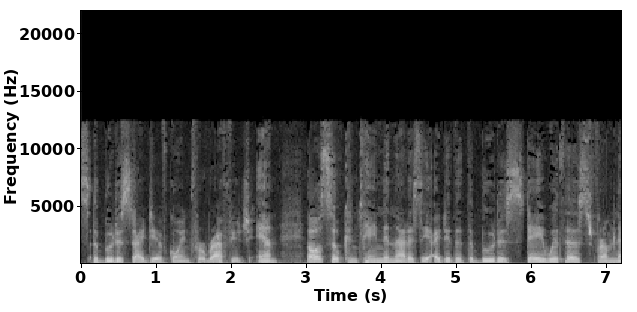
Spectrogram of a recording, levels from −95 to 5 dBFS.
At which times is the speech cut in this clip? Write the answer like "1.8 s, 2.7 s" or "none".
2.9 s

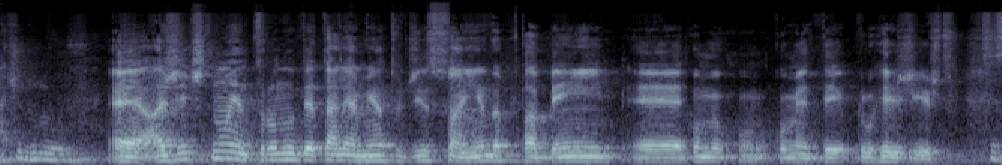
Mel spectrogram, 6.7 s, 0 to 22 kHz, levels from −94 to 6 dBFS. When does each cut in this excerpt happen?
3.4 s, 4.6 s

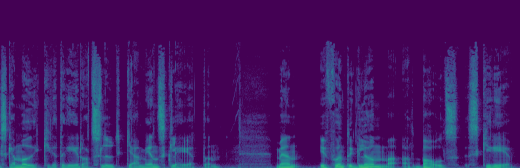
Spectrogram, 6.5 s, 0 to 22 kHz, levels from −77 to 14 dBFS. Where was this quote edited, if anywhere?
none

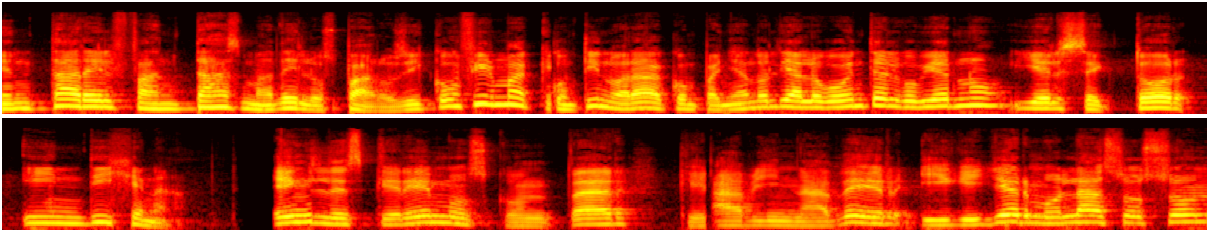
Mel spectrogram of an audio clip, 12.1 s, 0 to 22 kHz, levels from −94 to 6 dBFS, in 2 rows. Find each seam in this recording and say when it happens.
2.7 s, 7.6 s, 9.5 s

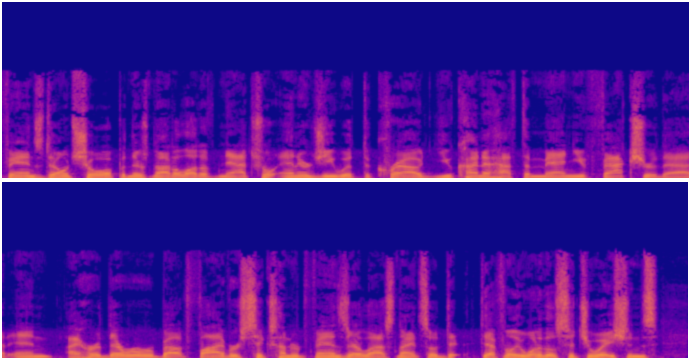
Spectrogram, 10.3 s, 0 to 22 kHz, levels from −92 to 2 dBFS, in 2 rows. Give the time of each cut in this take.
8.7 s

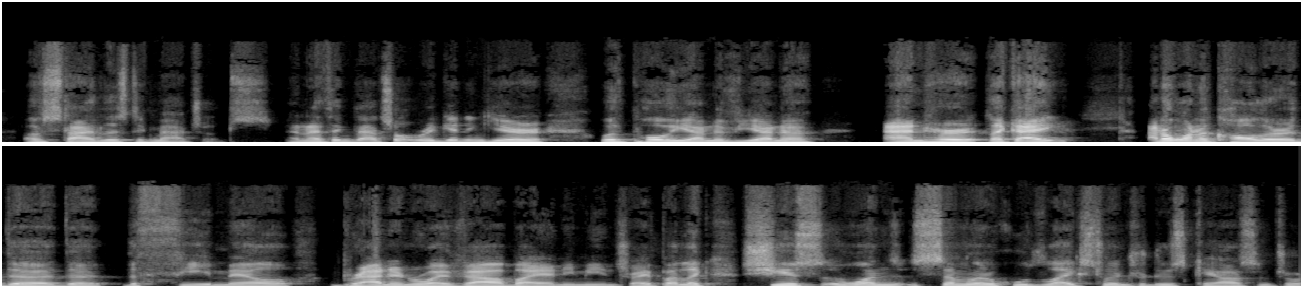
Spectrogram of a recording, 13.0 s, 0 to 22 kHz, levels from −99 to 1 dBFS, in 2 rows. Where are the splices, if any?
none

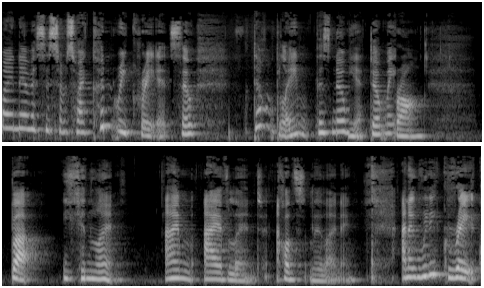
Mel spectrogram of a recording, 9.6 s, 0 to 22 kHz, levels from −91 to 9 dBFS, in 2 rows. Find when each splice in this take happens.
3.1 s, 3.5 s, 3.9 s, 7.6 s

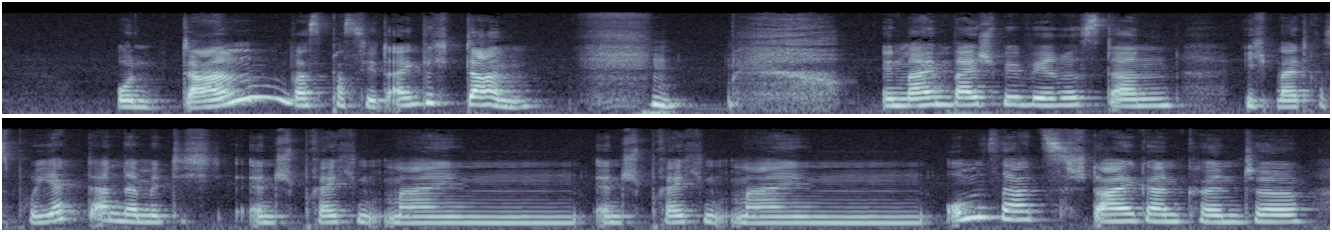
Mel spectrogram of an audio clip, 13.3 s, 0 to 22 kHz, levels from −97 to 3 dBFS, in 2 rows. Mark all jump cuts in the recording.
6.4 s, 9.6 s

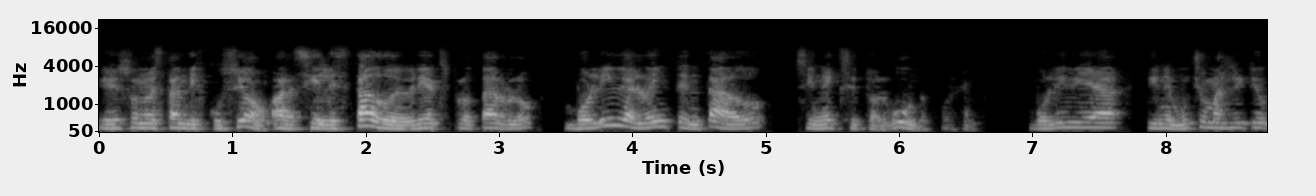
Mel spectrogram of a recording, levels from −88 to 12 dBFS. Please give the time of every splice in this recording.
3.4 s, 7.7 s

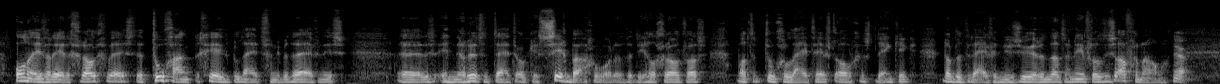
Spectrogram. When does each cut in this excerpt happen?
2.0 s

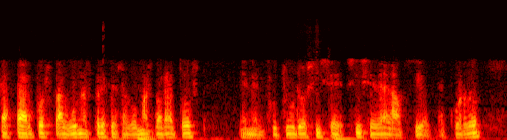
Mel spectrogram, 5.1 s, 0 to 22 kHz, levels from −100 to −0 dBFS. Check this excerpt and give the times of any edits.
none

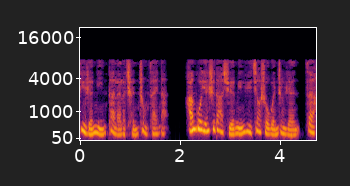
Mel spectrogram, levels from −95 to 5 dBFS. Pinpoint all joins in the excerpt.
none

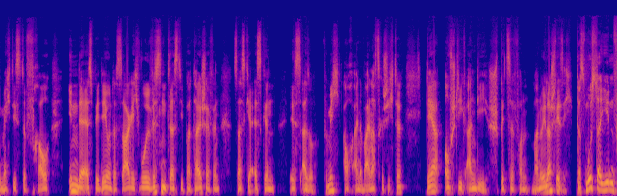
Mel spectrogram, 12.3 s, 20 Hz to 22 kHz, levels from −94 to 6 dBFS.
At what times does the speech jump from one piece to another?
none

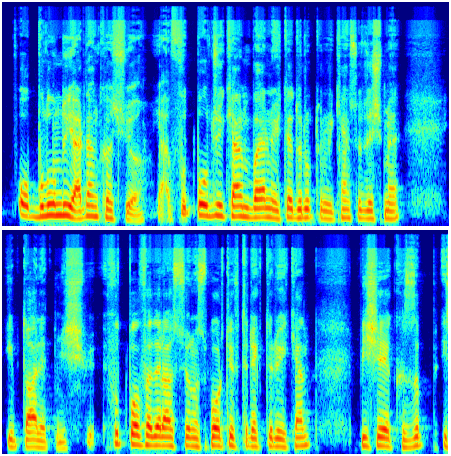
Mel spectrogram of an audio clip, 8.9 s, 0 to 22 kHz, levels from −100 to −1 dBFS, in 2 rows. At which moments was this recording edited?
none

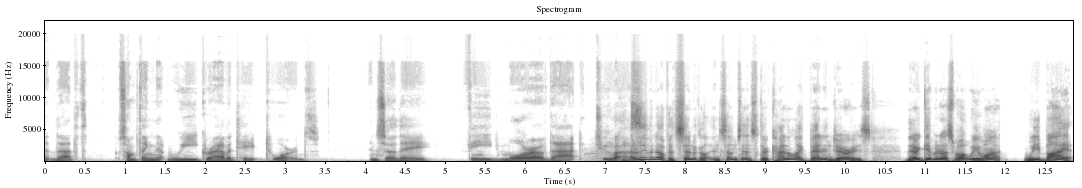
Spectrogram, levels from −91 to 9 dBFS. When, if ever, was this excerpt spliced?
none

